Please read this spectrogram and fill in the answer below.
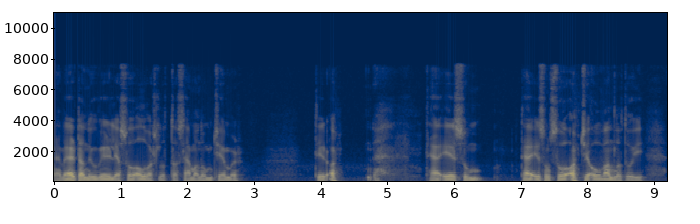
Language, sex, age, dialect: Faroese, male, 36-60, Suðuroy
